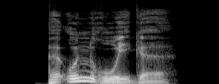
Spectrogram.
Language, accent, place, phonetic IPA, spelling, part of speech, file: German, Germany, Berlin, [bəˈʔʊnˌʁuːɪɡə], beunruhige, verb, De-beunruhige.ogg
- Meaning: inflection of beunruhigen: 1. first-person singular present 2. first/third-person singular subjunctive I 3. singular imperative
